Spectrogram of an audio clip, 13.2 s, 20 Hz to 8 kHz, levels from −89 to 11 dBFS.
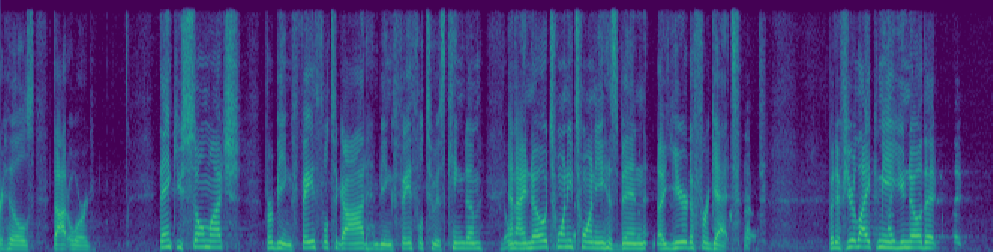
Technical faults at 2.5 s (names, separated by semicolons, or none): none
